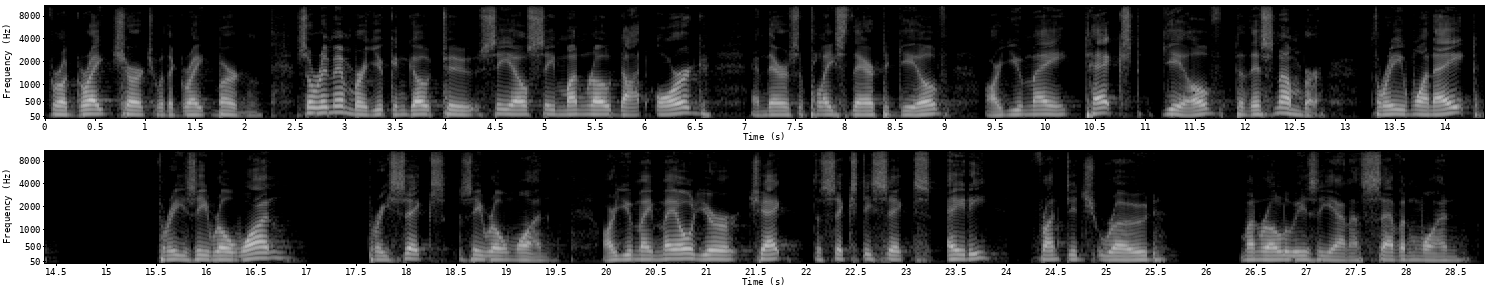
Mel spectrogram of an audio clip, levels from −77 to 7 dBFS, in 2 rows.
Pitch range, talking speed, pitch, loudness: 110-130 Hz, 95 wpm, 120 Hz, -25 LUFS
